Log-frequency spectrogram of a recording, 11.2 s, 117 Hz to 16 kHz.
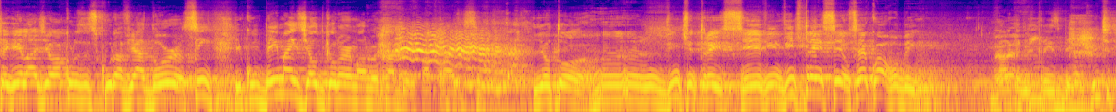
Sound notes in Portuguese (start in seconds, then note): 3.7 risos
